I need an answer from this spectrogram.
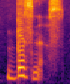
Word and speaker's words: business: is pronounced as and the stress is given on the first syllable that means when you pronounce this word you'll emphasize letter b okay so how to pronounce it business business business okay biz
